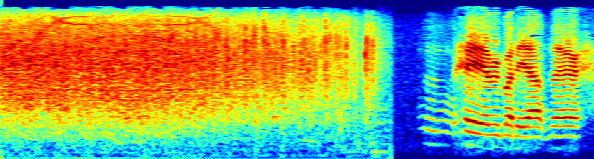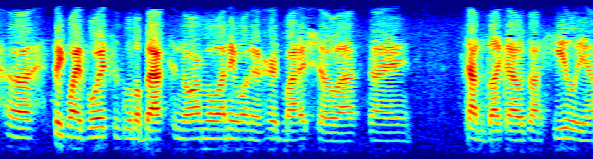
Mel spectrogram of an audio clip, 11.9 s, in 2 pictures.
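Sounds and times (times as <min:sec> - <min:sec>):
applause: 0:00.0 - 0:03.9
speech: 0:05.0 - 0:11.8.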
